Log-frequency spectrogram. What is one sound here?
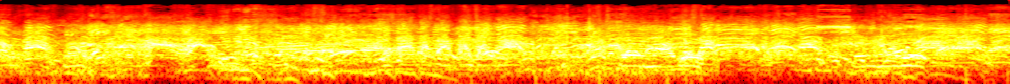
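A large outdoor crowd chatters and shouts continuously.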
